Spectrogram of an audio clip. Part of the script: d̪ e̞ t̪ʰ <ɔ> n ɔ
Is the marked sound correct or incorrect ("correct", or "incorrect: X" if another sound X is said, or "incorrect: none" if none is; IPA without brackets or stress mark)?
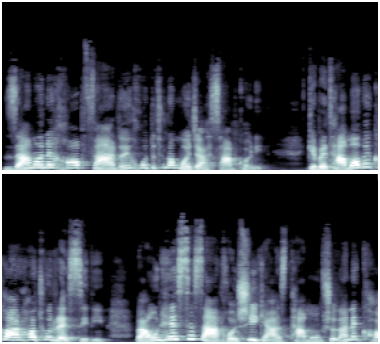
incorrect: u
